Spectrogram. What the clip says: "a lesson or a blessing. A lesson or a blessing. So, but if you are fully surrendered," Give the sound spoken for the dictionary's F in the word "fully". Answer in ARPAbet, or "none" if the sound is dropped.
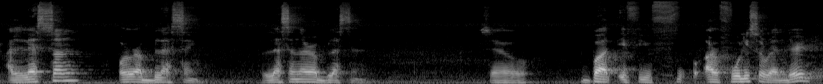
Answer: F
